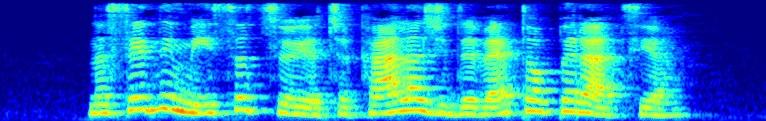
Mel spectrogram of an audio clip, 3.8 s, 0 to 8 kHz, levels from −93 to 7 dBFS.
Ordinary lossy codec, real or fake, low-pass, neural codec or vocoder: MP3, 48 kbps; real; 7.2 kHz; none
